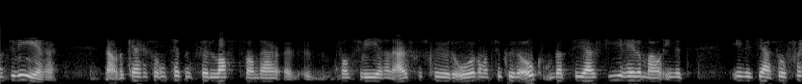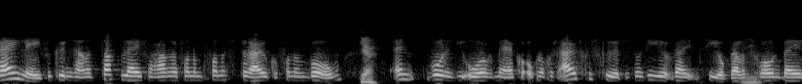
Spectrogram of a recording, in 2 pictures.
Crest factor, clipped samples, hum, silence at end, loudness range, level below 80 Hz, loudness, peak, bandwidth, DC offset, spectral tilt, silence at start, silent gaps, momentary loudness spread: 16 dB; under 0.1%; none; 0 s; 2 LU; -58 dBFS; -25 LUFS; -10 dBFS; 4.1 kHz; under 0.1%; -10.5 dB/octave; 0 s; none; 8 LU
